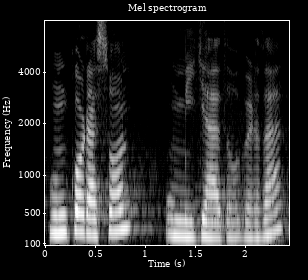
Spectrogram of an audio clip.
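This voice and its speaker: A woman with a Mexican Spanish accent teaching a Bible class in a church, unhurried and often asking her listeners questions. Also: medium pitch, dark tone. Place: church hall. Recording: long hall reverb.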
